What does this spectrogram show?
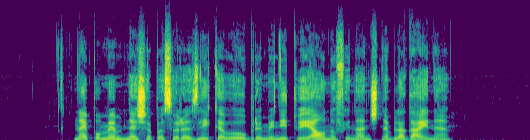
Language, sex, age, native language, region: Slovenian, female, 30-49, Slovenian, Carinthia region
